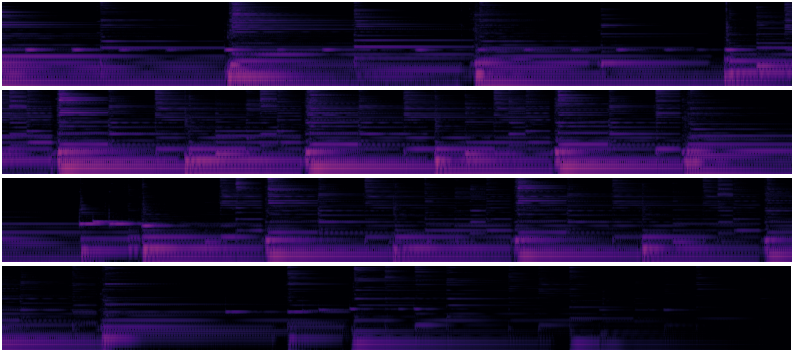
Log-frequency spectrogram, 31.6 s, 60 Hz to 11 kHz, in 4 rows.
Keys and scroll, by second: 5.9 ctrl+t, 20.7 ctrl+j, 21.8 ctrl+t.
